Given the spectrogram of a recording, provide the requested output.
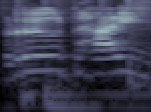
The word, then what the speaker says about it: ฤทัย: 1 คัน ที่ 1 อ่าน ว่า หา รือ ไทย ฤทัย แปล ว่า หัว ใจ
